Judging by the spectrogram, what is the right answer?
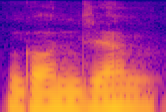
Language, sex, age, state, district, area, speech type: Odia, male, 18-30, Odisha, Puri, urban, spontaneous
